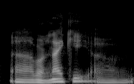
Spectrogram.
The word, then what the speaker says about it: Nike: Nike, that's how you pronounce it.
